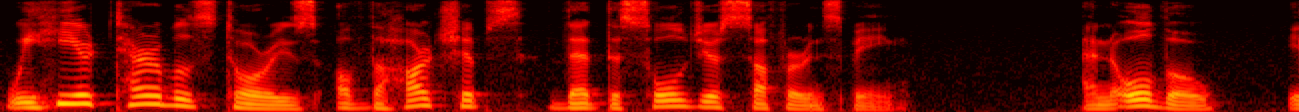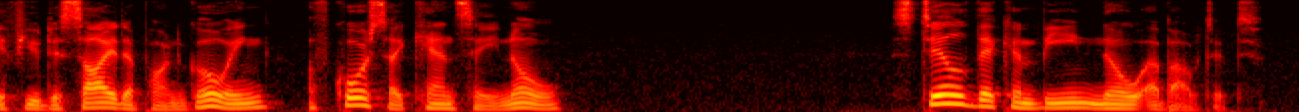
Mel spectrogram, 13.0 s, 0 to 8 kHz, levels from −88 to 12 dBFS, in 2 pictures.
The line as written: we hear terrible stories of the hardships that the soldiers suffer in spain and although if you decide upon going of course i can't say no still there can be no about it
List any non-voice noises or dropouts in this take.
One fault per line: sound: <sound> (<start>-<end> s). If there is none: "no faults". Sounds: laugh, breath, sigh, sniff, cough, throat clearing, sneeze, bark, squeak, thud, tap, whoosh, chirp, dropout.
no faults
